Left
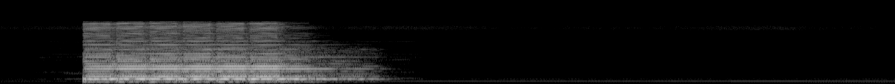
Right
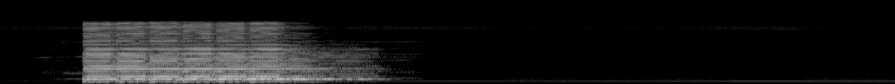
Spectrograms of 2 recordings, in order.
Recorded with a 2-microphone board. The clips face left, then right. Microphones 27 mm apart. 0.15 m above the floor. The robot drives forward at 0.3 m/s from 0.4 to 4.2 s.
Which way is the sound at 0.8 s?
5° right (ahead or behind).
